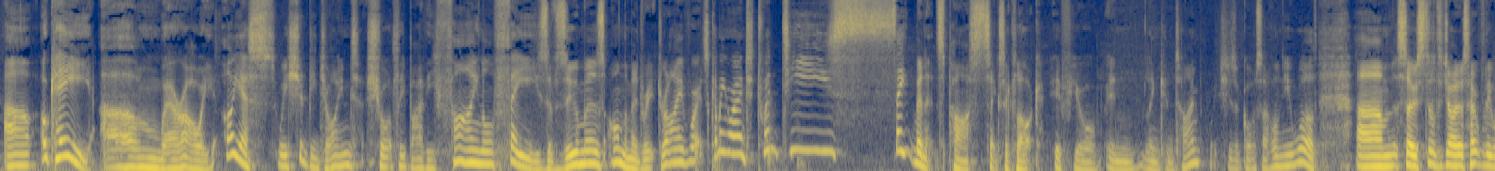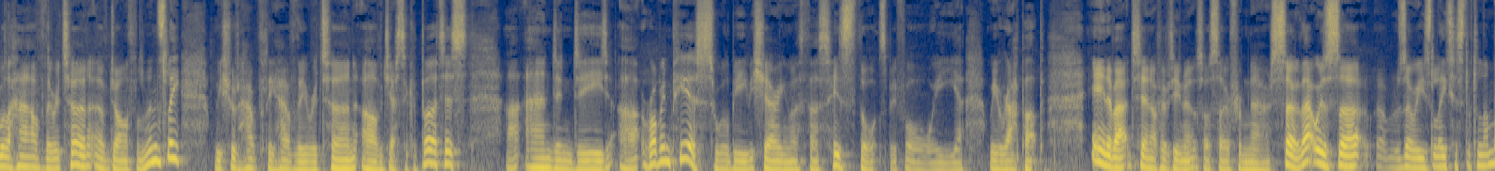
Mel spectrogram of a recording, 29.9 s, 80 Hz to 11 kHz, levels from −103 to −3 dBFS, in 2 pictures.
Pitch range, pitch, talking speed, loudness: 115-170 Hz, 140 Hz, 215 wpm, -20 LUFS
